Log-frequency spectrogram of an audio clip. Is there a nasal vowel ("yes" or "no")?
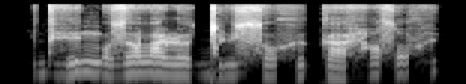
no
